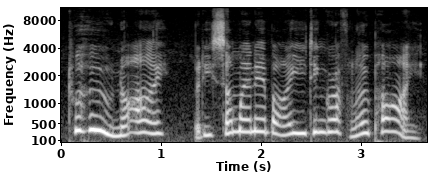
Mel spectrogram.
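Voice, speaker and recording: Owl from a kids story, hooting, super high and loud. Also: male voice, animated, moderate pace, dry recording, muffled recording. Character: hooting owl, shrill and airy.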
